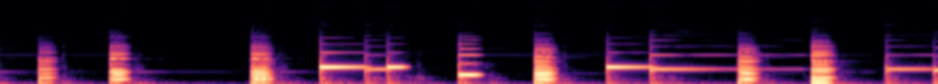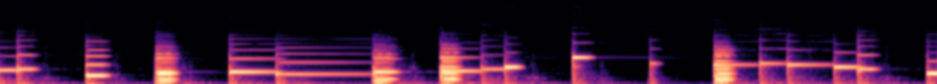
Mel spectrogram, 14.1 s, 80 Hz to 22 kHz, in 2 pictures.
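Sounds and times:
light piano melody: 1.9 - 11.6, 12.4 - 13.7.

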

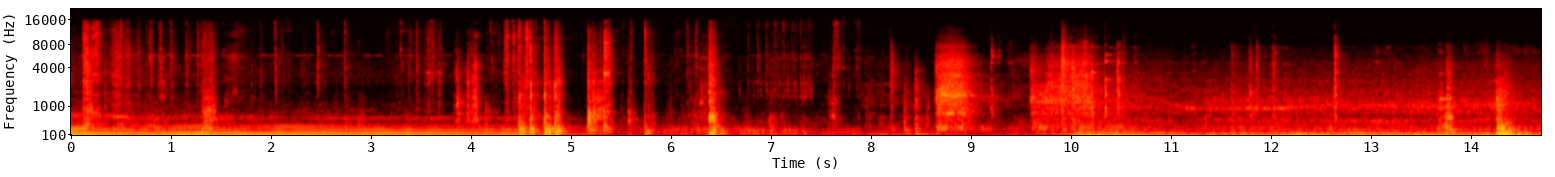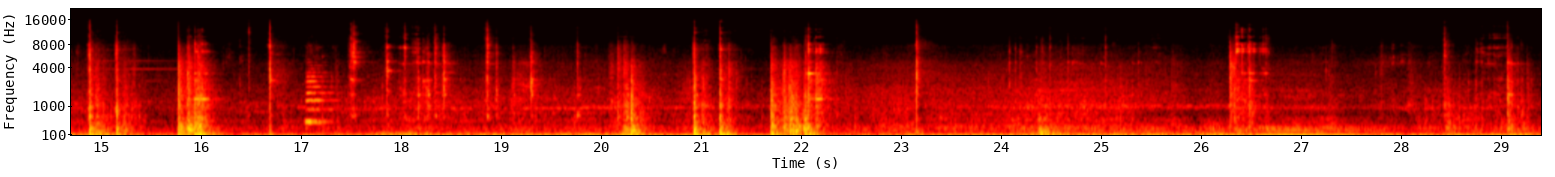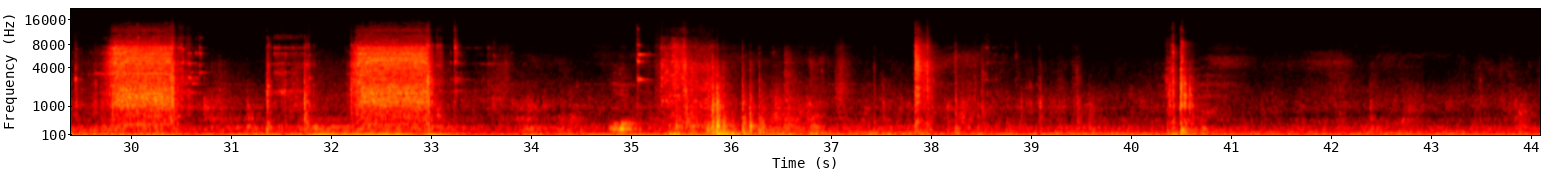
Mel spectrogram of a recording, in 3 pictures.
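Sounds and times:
metal parts knocking and clicking: 17.4 - 19.9
power drill-driver whirring: 29.6 - 30.6, 32.2 - 33.1.

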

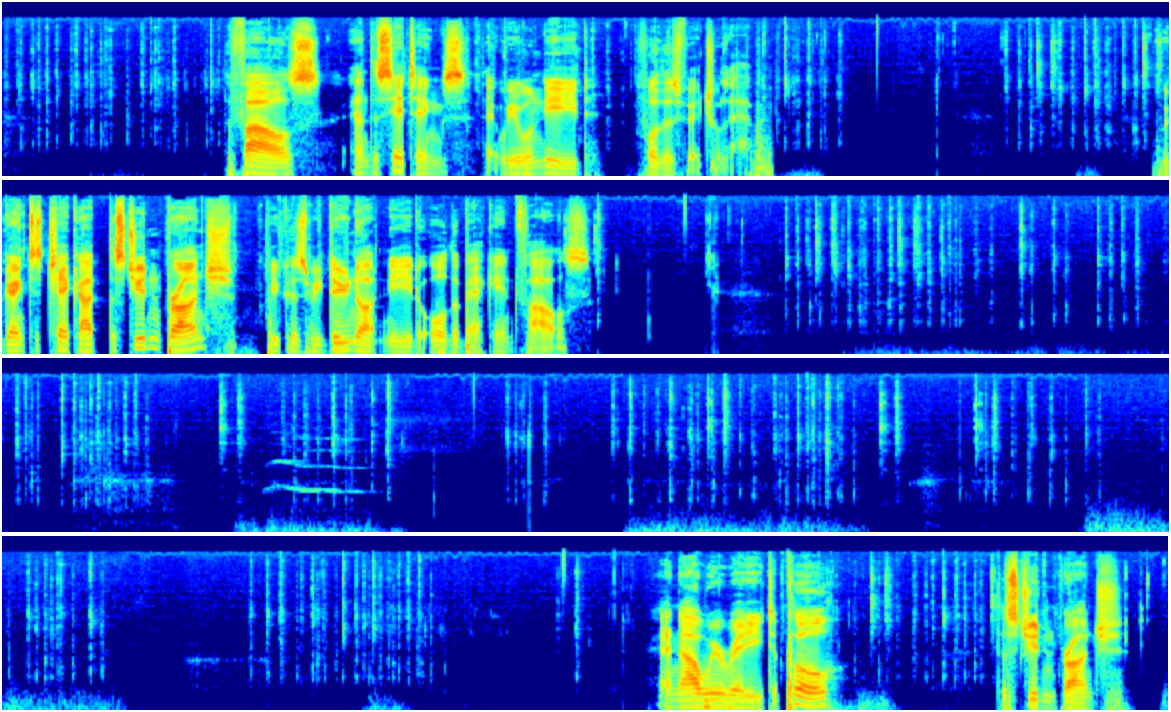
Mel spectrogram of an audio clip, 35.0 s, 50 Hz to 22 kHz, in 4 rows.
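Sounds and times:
typing on computer keyboard: 0.0 - 1.7, 5.8 - 6.4, 7.5 - 8.7, 14.6 - 20.5, 21.3 - 27.1, 28.1 - 29.6, 32.7 - 33.8.

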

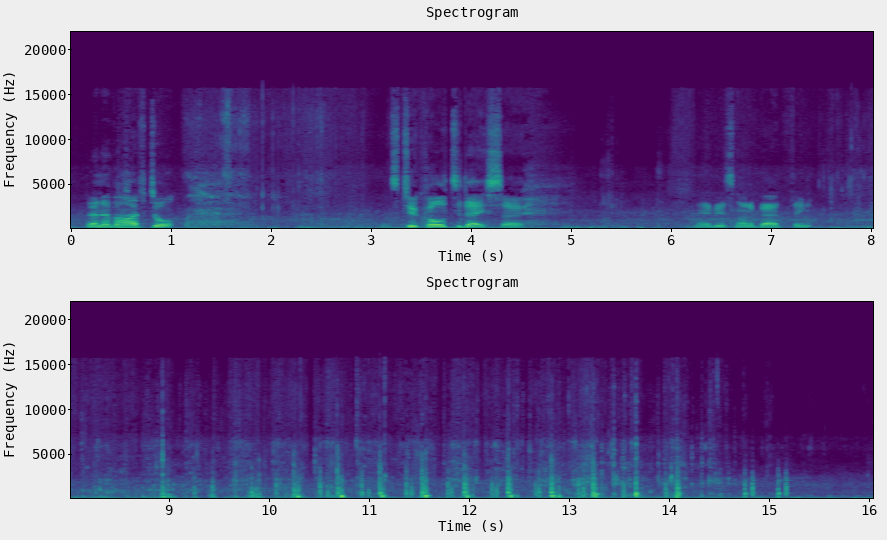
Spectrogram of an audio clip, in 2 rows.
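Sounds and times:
liquid glugging from plastic bottle: 7.4 - 15.4.

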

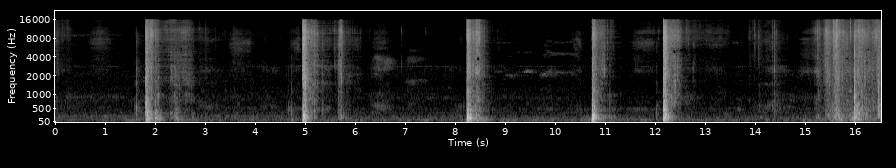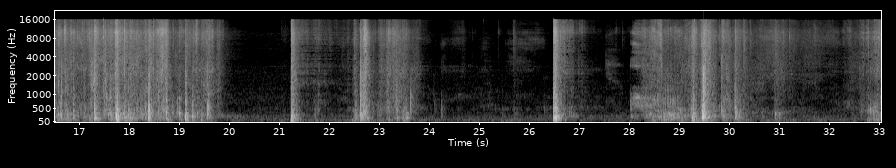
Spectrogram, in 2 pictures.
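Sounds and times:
crunching and breaking: 15.2 - 19.9.

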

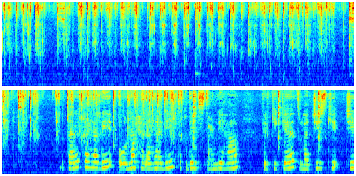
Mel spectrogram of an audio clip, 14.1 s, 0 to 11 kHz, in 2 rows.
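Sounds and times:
hand whisk clicking against glass bowl: 0.0 - 11.0.

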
